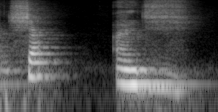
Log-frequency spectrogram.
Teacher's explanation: the africat the two sounds under africat are cha and J in this production of the sounds we have obstruction in the air stream but the sounds are produced with gradual release of air as opposed to the forceful release of air in the case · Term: affricates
